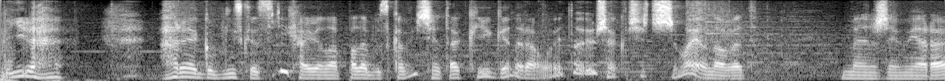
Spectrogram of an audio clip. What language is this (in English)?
Polish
